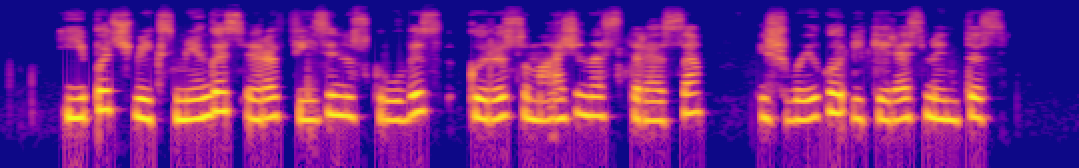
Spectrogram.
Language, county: Lithuanian, Panevėžys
